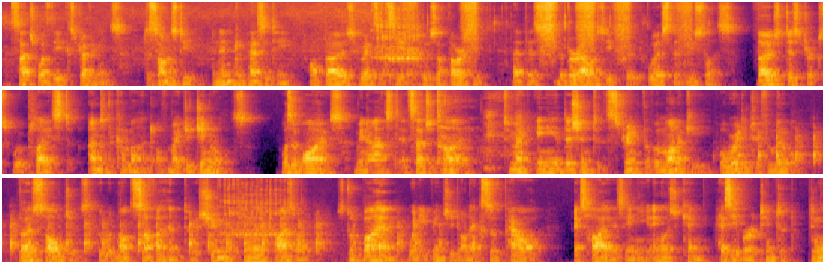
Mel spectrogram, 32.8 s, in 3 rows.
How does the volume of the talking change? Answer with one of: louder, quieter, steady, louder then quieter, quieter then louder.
steady.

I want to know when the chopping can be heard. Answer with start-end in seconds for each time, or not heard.
20.4-28.0.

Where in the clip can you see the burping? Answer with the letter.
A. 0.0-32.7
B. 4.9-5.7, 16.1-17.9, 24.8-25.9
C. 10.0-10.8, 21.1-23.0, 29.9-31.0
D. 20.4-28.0
B.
